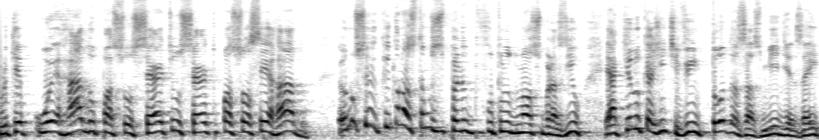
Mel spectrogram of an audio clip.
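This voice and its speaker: Delivered at a very fast pace, the speech has lively intonation and an animated tone over noticeable background noise. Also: man, high pitch for a man. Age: 60s. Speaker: political commentator, retired police colonel. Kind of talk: panel debate.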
